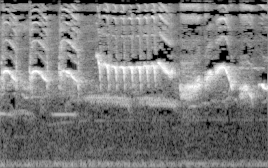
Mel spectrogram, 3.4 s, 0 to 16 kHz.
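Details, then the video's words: Caged Chinese hwamei singing eagerly: bright whistled notes, then a rapid, buzzy trill held steady, ending in loud, rolling, looping whistles. "Mi hót hay đẹp cb8864c nhiều giọng rừng hay mau mỏ"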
